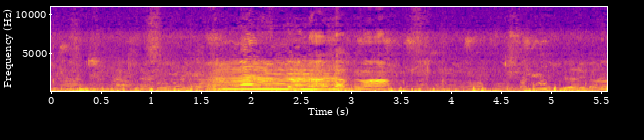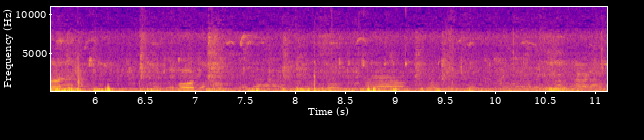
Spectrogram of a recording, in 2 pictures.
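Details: Cattle at a karapan sapi racing practice, Asemanis field, Pamekasan: a strong, slightly falling moo of about a second near the start, followed by a crowd talking and steady rumbling noise.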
